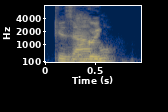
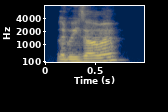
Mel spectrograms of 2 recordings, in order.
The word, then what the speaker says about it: Leguizamo: Guzamo. – Leguizamo.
